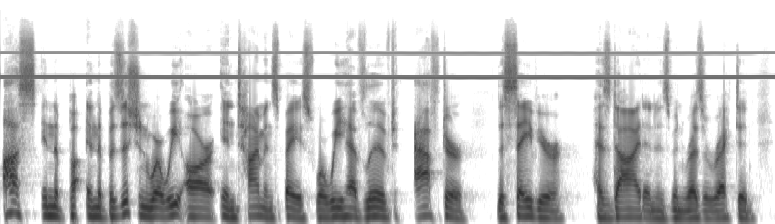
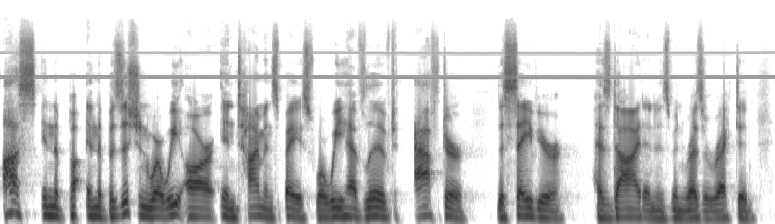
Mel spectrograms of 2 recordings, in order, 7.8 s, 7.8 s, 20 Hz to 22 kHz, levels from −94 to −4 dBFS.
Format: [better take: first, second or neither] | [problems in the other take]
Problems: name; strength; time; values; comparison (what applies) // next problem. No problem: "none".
second | high-pitched whine; loud; throughout; 6 kHz, 9 dB below the speech; faint in the second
